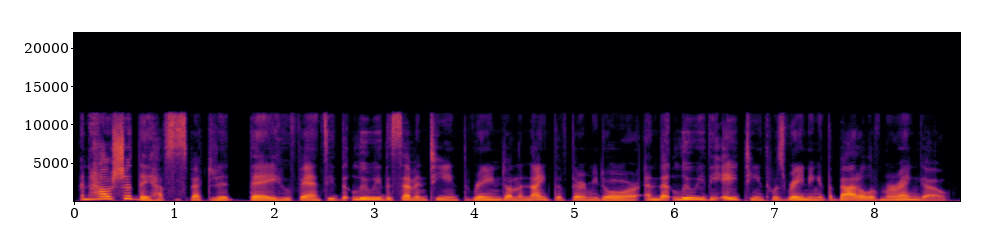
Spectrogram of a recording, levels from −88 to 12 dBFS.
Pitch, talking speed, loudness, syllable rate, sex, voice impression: 195 Hz, 215 wpm, -18 LUFS, 5.3 syllables/s, female, feminine, adult-like, tensed, slightly intellectual, slightly unique, slightly intense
